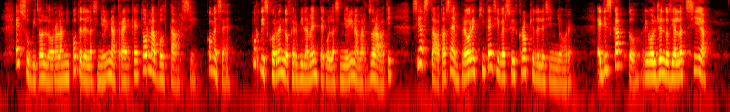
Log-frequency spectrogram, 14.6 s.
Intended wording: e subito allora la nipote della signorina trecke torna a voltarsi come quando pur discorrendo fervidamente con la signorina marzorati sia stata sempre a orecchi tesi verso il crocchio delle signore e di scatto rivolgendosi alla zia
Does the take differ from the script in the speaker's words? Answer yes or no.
yes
